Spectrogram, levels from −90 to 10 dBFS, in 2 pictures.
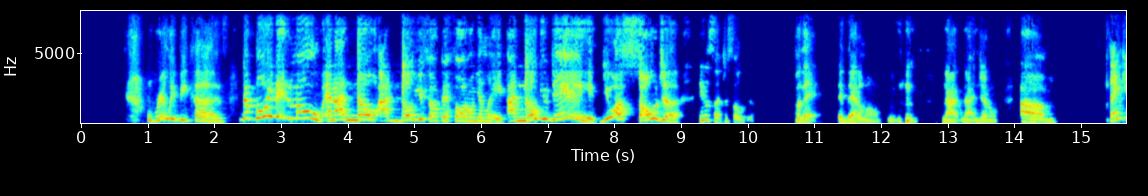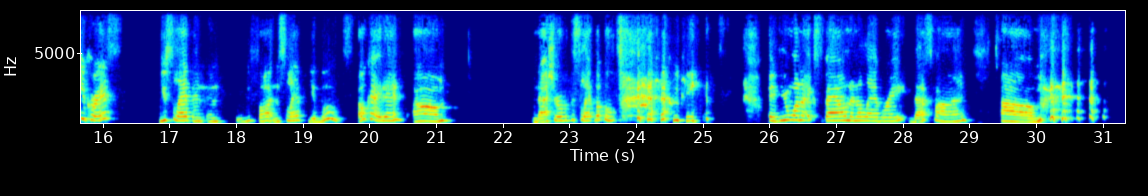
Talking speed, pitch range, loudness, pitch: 145 wpm, 245-345 Hz, -19 LUFS, 290 Hz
